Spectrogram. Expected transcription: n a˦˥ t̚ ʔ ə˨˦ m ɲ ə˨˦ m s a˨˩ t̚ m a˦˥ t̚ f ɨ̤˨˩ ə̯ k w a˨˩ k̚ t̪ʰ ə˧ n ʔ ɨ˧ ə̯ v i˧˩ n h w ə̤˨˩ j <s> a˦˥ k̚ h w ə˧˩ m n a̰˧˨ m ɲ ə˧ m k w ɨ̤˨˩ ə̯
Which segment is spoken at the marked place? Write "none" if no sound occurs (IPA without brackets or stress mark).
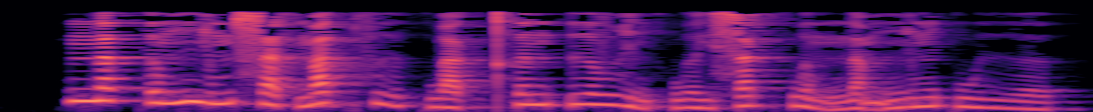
s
